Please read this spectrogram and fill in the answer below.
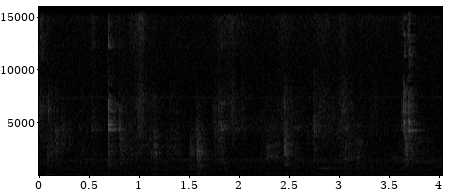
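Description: Near silence with a few faint, scattered clicks of the carbon-fibre tripod's twist-lock leg sections being handled and turned.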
